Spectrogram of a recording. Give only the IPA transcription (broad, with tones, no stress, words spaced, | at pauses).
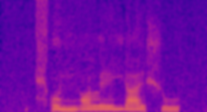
t͡ɕʰo˦˨ɲɔ˦le˦ ja˦ɪ̯ ʃu˨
